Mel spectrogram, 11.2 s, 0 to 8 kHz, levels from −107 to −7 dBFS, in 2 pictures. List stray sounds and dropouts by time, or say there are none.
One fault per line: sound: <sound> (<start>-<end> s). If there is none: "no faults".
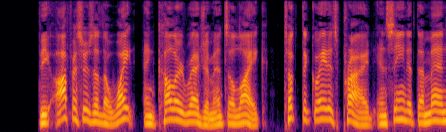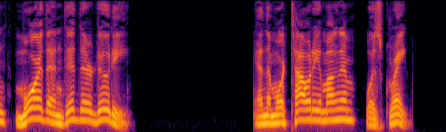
no faults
